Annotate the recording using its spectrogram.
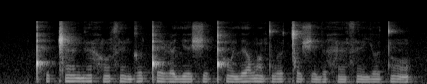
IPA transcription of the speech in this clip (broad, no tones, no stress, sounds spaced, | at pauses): ǃʰ ɪ ǁ ɛ̃ ɡ ɛ̃ h õ s ẽ ɡ ɵ ǃ e ɭ ɘ lʲ ɘ ʃ e ǃʰ õ lʲ ɛ lˠ ɛ̃ t w ɵ ǀ ɵ ʃ ɘ j ɘ h ɛ̃ s ẽ j ɵ t õ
